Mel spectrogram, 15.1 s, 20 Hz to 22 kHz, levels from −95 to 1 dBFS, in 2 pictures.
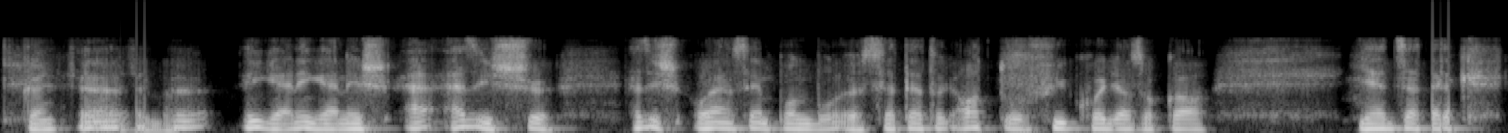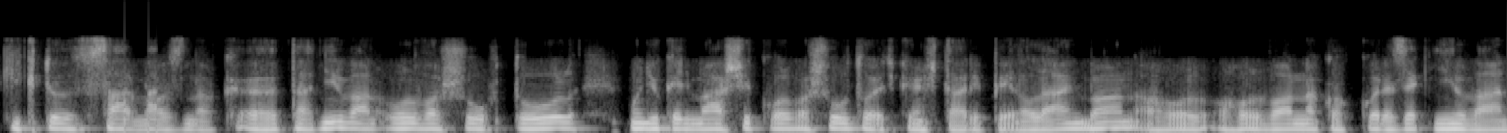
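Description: Around 0.6 to 0.72 s the speech briefly jumbles: a 40 ms chunk plays two chunks after where it belongs, so the chunks come out of order with three hard joins. The same thing happens at 7.16 to 7.24 s, one chunk late, and at 8.16 to 8.32 s, three chunks late and the most scrambled. Nothing is missing, just shuffled. Under it, the Speex coding sounds clean, with the top end stopping near 7.6 kHz.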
